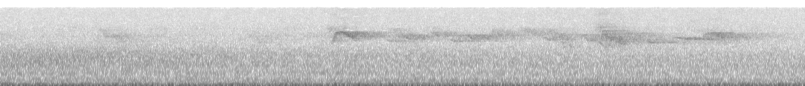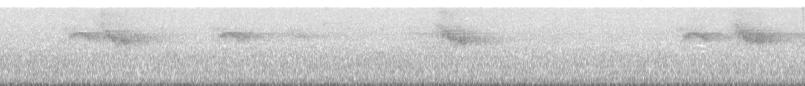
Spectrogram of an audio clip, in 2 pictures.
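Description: Birds chirping: short, high calls about every second, some coming in quick runs, over a steady low rumble of background noise.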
